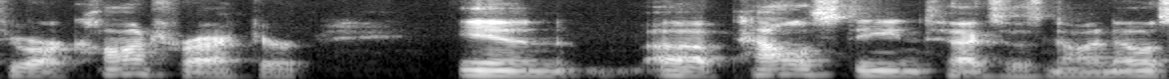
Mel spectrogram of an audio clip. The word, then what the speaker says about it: Palestine: our contractor in uh Palestine, Texas. Now, I know it says Palestine, but in Texas they pronounce it Palestine.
